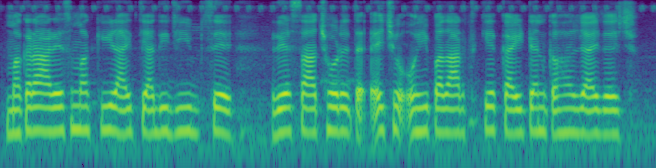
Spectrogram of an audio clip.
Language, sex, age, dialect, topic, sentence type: Maithili, male, 18-24, Southern/Standard, agriculture, statement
